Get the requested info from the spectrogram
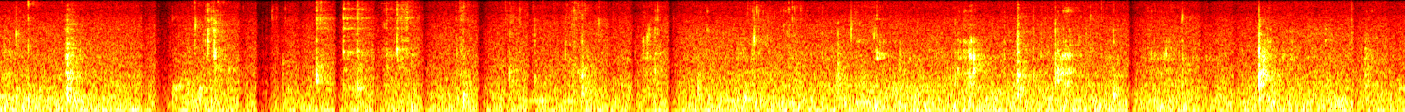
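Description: A person faintly chewing a mouthful of pad thai noodles, with a few small scattered clicks.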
